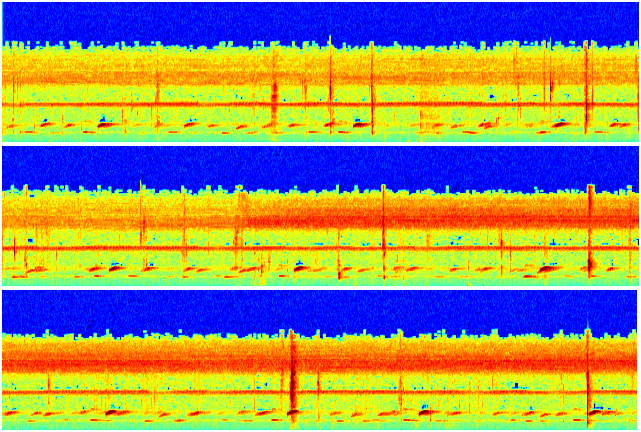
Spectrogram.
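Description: A chorus of coqui frogs calling, many overlapping two-note chirps (a lower note then a higher rising one) several times a second, over a steady high insect hum, with a few faint clicks.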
